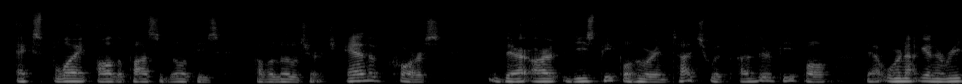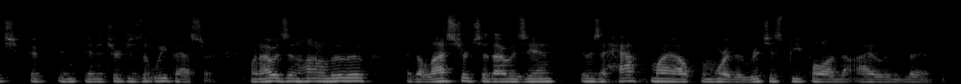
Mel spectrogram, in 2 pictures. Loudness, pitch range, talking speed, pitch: -44 LUFS, 125-145 Hz, 190 wpm, 130 Hz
